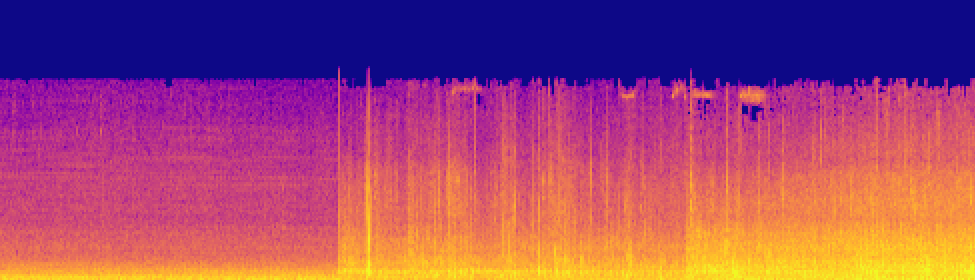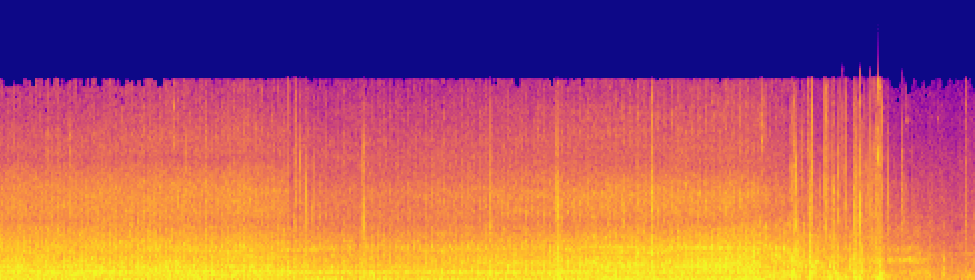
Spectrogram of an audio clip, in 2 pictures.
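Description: Pickup truck towing a large enclosed trailer pulling up, its engine running with tyre noise on gravel. The sound is quieter for the first few seconds, louder and steady from about four seconds in, and drops away near the end, followed by a few clicks.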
